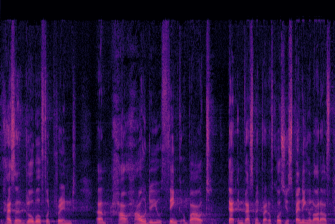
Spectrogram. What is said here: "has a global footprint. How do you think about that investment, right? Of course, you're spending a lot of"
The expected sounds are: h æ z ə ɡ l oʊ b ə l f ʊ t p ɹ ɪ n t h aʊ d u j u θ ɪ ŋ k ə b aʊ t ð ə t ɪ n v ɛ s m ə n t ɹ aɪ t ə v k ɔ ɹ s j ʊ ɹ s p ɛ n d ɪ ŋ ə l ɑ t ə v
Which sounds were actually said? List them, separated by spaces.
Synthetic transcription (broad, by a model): h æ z ə ɡ l oʊ b ə l f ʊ t p ɹ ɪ n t h aʊ d u j u θ ɪ ŋ k ə b aʊ t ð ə t ɪ n v ɛ s m ə n t ɹ aɪ t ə f k ɔ s j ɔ s p ɛ n d ɪ ŋ ə l ɑ t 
